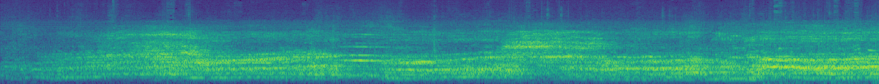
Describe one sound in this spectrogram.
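A large crowd cheers and shouts loudly, echoing in a big hall.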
